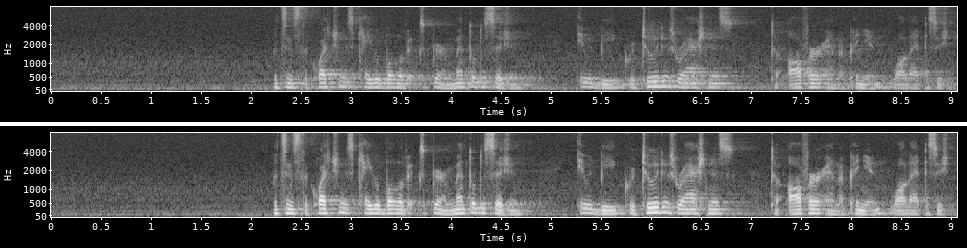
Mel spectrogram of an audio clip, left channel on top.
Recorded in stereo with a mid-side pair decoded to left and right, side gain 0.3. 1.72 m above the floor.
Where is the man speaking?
70° right, 0.8 m.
